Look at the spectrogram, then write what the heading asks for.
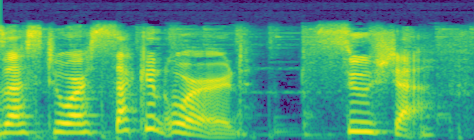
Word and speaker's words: sous chef: to our second word sous chef sous chef sous chef sous chef s-o-u-s so the s is silent because it's like a french word yeah something like that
